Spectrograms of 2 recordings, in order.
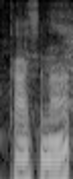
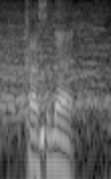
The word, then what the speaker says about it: Cenat: Cenat. Right? Cenat.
